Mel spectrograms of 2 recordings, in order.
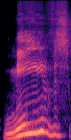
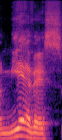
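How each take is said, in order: First: Neves drawn out slowly as "neevz"; long-E pronunciation. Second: Nieves as "nyeh-vess"; Spanish pronunciation. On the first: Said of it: "with long E's". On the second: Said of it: "like a Spanish word to me". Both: Shown as a demonstration.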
